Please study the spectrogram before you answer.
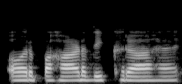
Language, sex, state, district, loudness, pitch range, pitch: Hindi, female, Jharkhand, Sahebganj, -15 LUFS, 185-195 Hz, 190 Hz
